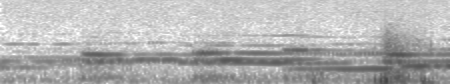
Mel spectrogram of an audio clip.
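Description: Violin and piano playing a slow, lyrical passage of held notes, softer for a moment early on, with a louder struck chord near the end.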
